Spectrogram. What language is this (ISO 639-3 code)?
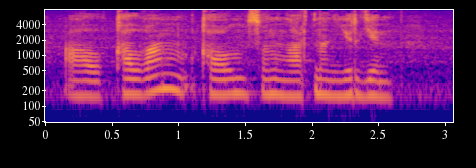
kaz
